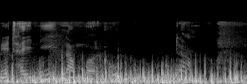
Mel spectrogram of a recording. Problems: constant background noise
